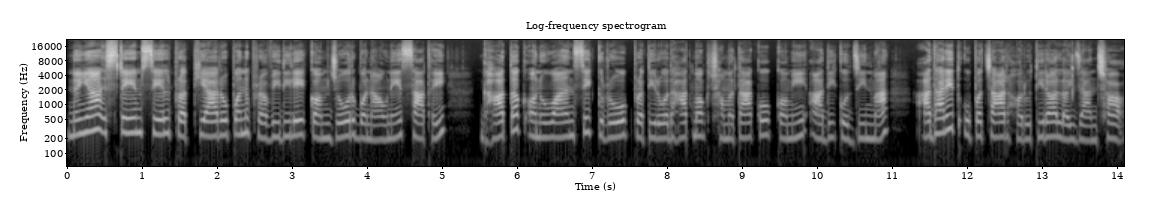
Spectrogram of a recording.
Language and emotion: Nepali, neutral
